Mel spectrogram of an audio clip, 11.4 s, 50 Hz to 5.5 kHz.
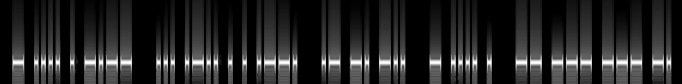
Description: Morse code, heard as a keyed tone, about 20 wpm, 600 Hz. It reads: THEY SLEEP AND THE MOON
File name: the old man and the sea part 2 20wpm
